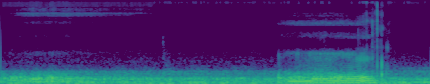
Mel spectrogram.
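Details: Rough, low rattling breaths growing louder and ending in a snort, from a sleeping Jack Russell terrier; snoring.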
